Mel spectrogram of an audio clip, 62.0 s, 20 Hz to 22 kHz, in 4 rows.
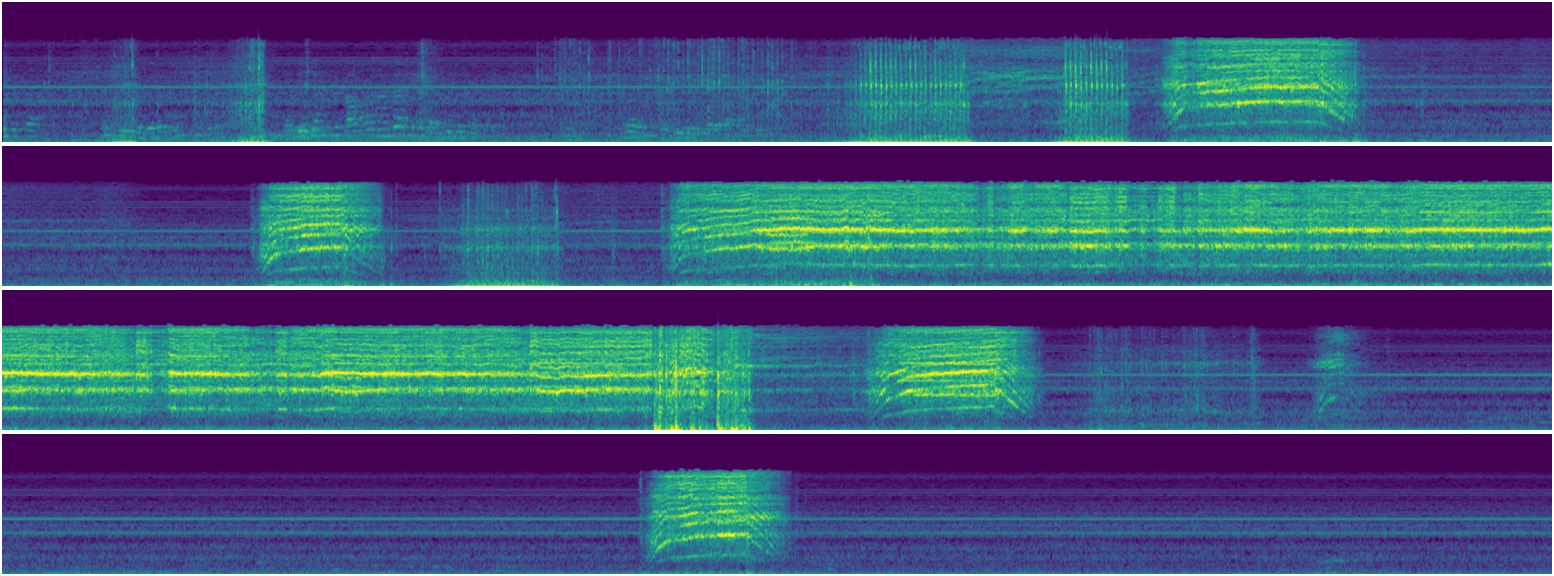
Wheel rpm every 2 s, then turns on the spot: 0, 0, 0, 0, 10, 20, 100, 10, 0, 50, 10, 100, 160, 160, 160, 160, 160, 160, 160, 50, 100, 0, 0, 0, 0, 0, 40, 20, 0, 0, 0.
8-10 20-22 38-40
